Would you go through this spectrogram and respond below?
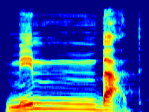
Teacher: الامر الاول قلب النون الساكنه او التنوين ميما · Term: اقلاب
